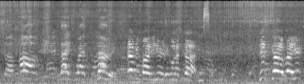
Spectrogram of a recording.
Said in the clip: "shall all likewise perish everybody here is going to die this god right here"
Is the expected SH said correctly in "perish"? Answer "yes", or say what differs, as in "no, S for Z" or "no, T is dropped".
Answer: no, SH is dropped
